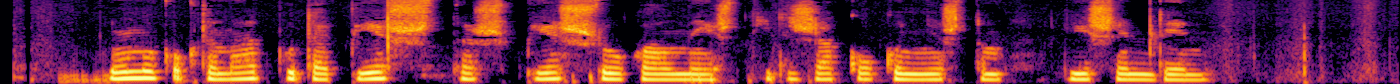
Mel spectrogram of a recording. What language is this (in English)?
Mari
